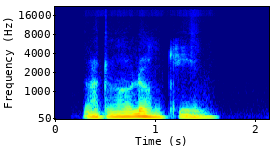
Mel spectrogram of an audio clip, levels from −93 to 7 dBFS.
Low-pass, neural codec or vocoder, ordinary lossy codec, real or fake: 19.8 kHz; autoencoder, 48 kHz, 32 numbers a frame, DAC-VAE, trained on Japanese speech; Opus, 16 kbps; fake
